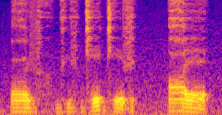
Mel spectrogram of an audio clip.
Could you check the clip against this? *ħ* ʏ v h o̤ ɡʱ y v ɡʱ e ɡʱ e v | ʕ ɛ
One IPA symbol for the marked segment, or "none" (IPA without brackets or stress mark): ʕ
